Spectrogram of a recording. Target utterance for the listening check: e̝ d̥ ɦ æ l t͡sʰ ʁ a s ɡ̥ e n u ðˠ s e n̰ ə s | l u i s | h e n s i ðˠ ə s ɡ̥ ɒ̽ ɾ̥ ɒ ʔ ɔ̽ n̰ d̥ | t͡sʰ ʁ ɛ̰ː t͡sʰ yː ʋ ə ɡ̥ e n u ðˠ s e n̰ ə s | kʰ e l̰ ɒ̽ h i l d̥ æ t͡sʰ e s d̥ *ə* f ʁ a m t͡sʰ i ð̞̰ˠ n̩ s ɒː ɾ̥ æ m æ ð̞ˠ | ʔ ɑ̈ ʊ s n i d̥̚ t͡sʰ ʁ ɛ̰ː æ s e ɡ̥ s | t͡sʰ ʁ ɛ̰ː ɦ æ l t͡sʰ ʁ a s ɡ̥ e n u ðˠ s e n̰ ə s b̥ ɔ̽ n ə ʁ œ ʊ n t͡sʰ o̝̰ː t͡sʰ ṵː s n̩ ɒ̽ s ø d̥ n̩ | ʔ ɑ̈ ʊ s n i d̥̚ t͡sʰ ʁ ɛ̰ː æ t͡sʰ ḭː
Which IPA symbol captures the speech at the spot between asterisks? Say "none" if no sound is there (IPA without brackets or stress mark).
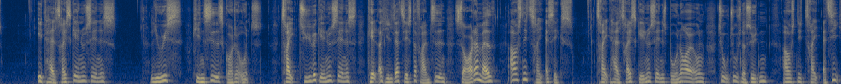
ɐ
